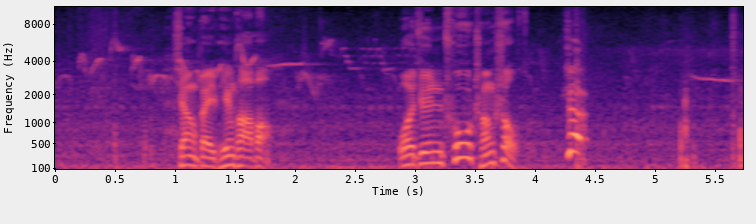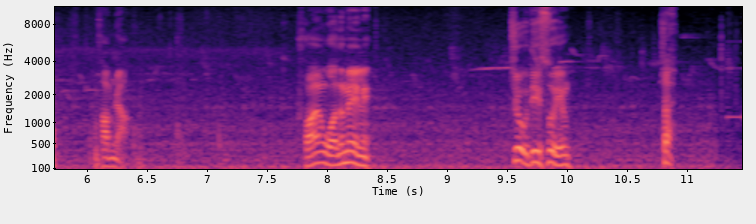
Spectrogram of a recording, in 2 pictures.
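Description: A man gives orders in a firm voice.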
